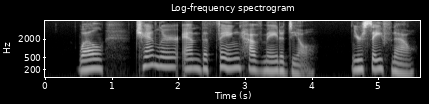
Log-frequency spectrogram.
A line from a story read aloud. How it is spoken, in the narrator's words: Mom said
